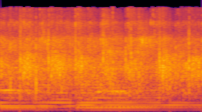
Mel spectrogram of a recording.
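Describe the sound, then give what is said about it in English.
A crowd claps steadily for about two seconds for the first lady of the house, a dense, even patter of many hands over a sustained, droning musical tone underneath. “Come on, let's clap our hands for the first lady of this house.”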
